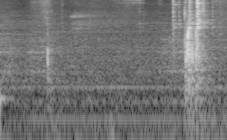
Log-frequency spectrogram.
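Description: Knife tapping a wooden cutting board while thinly slicing garlic: a faint tap about half a second in and a sharper knock near the end, over a low steady hum.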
